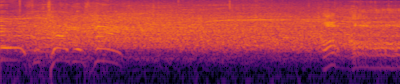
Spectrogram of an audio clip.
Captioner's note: audience cheering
